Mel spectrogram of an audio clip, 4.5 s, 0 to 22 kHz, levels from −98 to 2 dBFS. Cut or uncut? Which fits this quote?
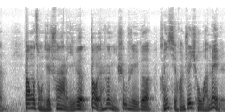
cut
